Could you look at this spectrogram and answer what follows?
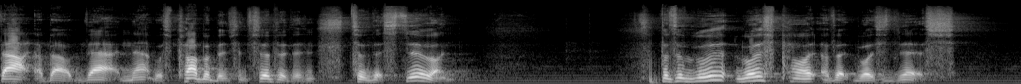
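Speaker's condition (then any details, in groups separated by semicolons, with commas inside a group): Speech impediment after cancer surgery; chemotherapy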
